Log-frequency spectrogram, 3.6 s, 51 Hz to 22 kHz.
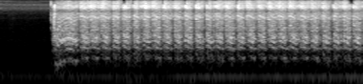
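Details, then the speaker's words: Toyota Supra after sitting since 1995, spark tester hooked up during cranking: steady starter whir about three pulses a second, no catch; no ignition spark, ground okay, owner suspects a fuse issue. "All right, no dice. No spark. Ground looks okay. We got no fire, guys."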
